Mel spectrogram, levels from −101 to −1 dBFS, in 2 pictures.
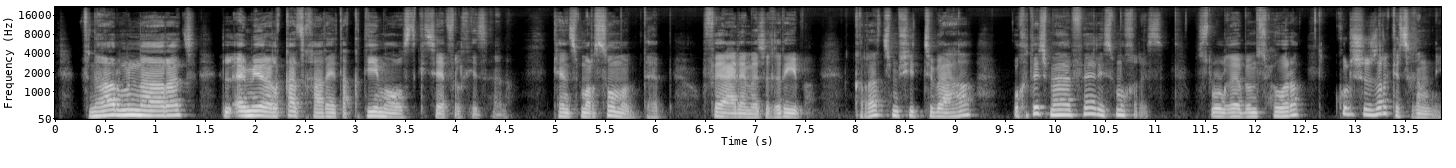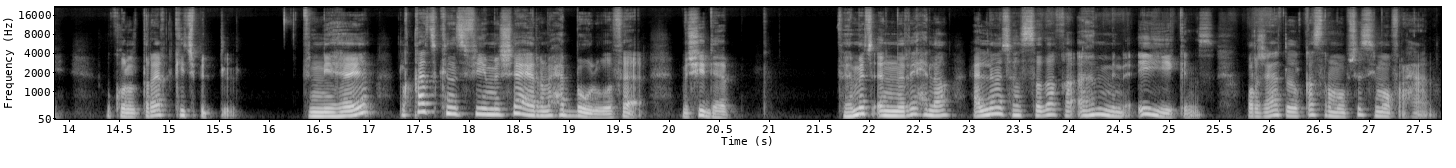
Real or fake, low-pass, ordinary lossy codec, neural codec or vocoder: real; none; none; none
